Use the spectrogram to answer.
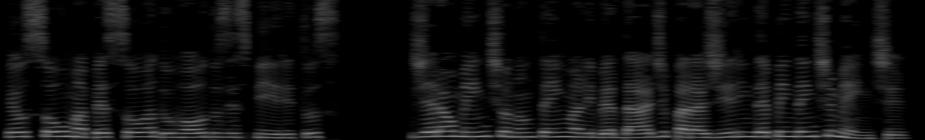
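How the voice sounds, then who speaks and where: A woman with a Brazilian Portuguese accent reading a gentle young woman's lines in a soft, lowered voice. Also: steady tone, fast, no echo, close to an everyday voice. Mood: apologetic.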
